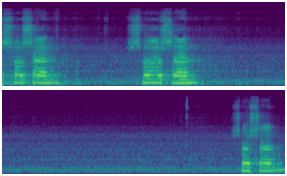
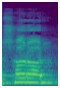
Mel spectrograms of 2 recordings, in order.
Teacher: শব্দের শুরুতে ম ফলার উচ্চারণ হয় না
